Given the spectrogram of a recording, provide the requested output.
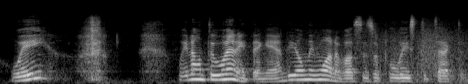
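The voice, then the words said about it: Effortful Boston accent. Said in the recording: “trying really hard at a Boston accent”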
